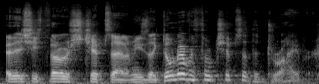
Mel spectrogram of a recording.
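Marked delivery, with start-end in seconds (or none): 1.6-3.1 higher, prissy scolding; a lightly voiced prim, serious driver. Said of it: "He gets real prim and serious".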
